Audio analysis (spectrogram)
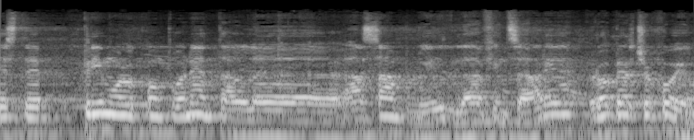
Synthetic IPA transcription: je̞st̪e̞ | pɾimulko̞mpo̞ne̞nt̪al | ansamblulujlaɨnfint̪saɾero̞bert̪t͡ʃokojo

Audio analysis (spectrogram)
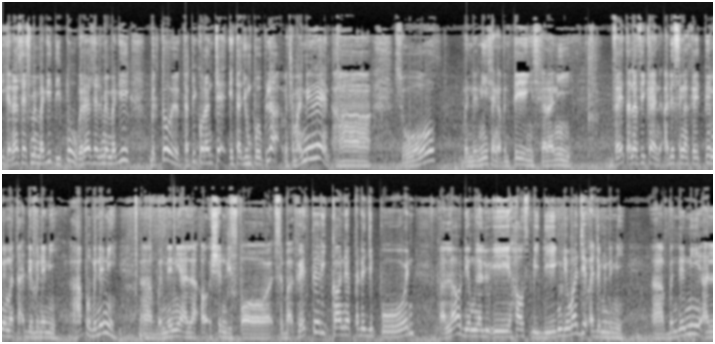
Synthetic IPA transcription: kaɾdaŋsajasəmɛnbaɡit̪ipukadaŋsajasəmɛnbaɡibət̪ʊlt̪apikoɾaŋt͡ʃɛk̪̚et̪aʔd͡ʒumpəpulaʔmat͡ʃamːanə̃kana | so | bəndənisaŋat̪̚pənt̪ɪŋsə̥kaɾaŋni | sajat̪aʔnafikana̰dast̪əŋahkəɾet̪əmẽmãŋt̪a̰ʔdəbəndəniə̰a̰pəbəndəniʔəbəndənĩalaʔɔk̚sənripɔt̪̚səbap̚kəɾet̪əɾikɔndaɾipadad͡ʒəpʊn | ka̰lawdiəməlaluʔiɦawsbidɪŋdiəwad͡ʒɪp̚adəbəndəniəbəndənia̰l

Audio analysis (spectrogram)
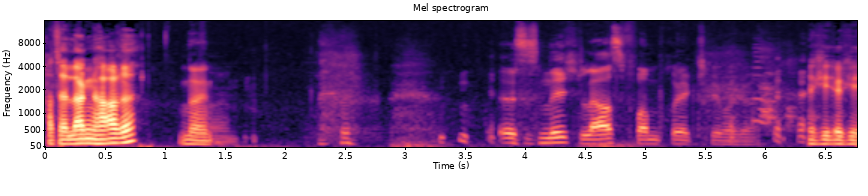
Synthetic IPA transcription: hateːɐlaŋəɦaːʁə | naɪn | ʔɛsɪsnɪçtlaːsfɔmpʁ̥ojɛk̚tʃeːmaɡaʔokʰeːʔokʰeː

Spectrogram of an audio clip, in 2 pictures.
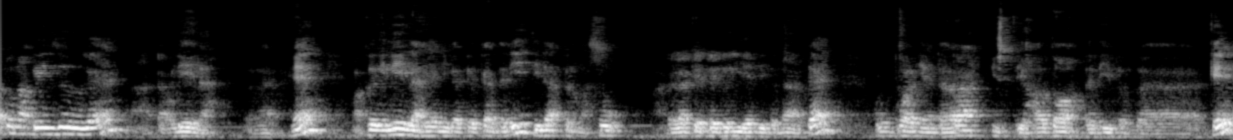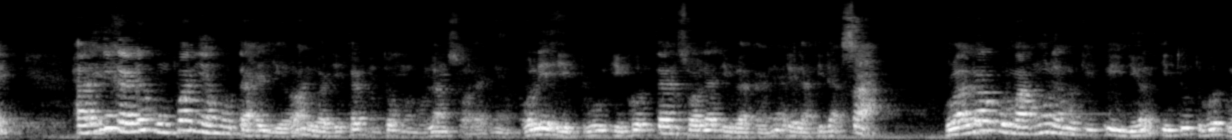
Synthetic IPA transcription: aʔt̪unaʔbezəkana̰t̪a̰ʔolɛhla̰h | əŋanɛ | ma̰kəinĩlahjaŋdikat̪əkant̪adit̪idaʔt̪ərmasʊʔ̚a̰dalamkɛt̪əɡoɾijaŋdibənarkan | kumpuanjaŋdaɾahist̪iɦat̪ɔht̪adit̪ərbaoke | haliɲikəɾanakumpuanjaŋmut̪aɦajiɾɔhdiwad͡ʒikanunt̪ʊk̚məŋɡulaŋsalat̪̚ɲãʔolɛɦit̪uikut̪ansalat̪̚dibəlakaŋɲaadalaht̪idaʔsah | walawpəmbamʊnaməkipɾinəit̪ut̪uɦʊt̪̚

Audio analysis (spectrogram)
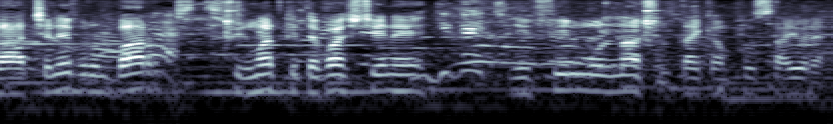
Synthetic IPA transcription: lat͡ʃe̞le̞bɾulbard̪ | filmat̪kɨt̪e̞vaʃt͡ʃe̞ned̪infilmulnaʃult̪ajkamplusajuɾa

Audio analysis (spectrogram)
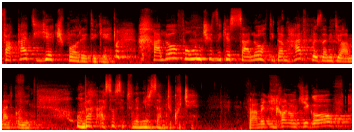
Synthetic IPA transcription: fæɡæt̪ʰje̞cʰbɒːɾed̪iɡexælɒːfeunt͡ʃʰiːziːcʰe̞sælɒːhd̪iːd̪æmhæɾfbe̞zæniːd̪jɒːæmælko̞niːd̪̥ʔunvæxt̪æsɒːse̞t̪ʰunomiːɾiːzæmt̪ʰu̥kʰuːt͡ʃʰe̞ | fæɾmiːd̪iχɒnumt͡ʃʰiɡoft̪

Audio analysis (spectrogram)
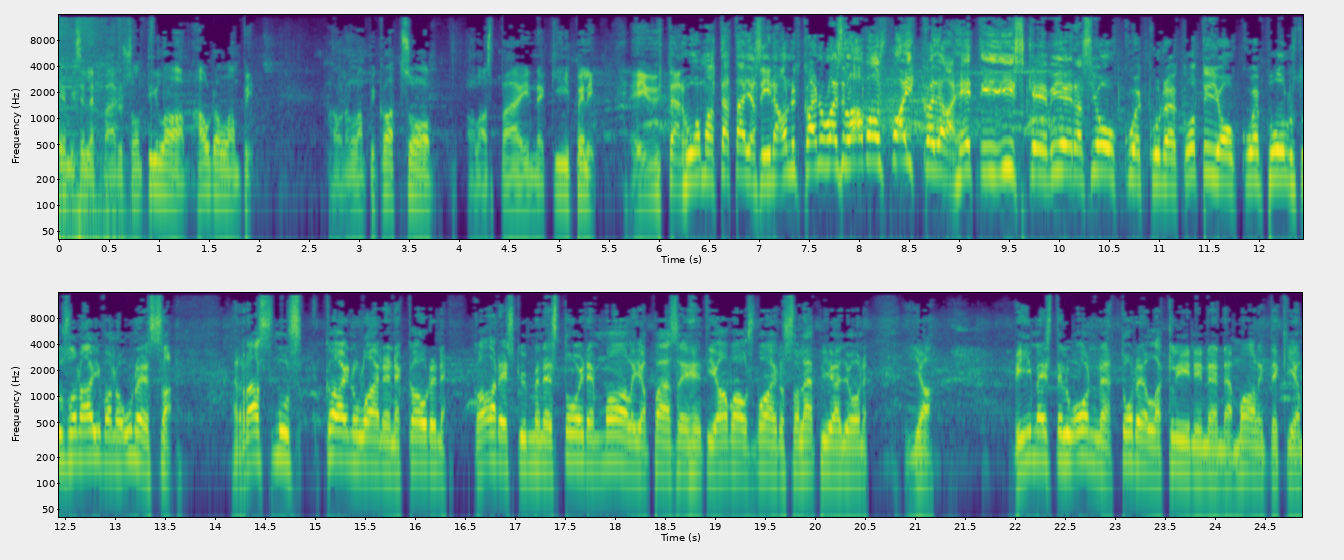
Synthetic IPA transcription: emiselːeppæ̰ːɾysːont̪ilɑːhɑwdɑlːɑmpi | hɑ̰udɑ̰lːɑ̰mpikɑt̪soː | ɑ̰lɑ̰spæinkiːpːeliʔḛiyht̪æːnhuomɑːt̪t̪æt̪æjɑsiːnæonyt̪̚kɑinulɑiselːɑɑʋɑuspɑikːɑjɑhet̪iiskeːʋieɾɑsjoukːuekkunkot̪ijoukːueppuolust̪usonɑiʋɑnunesːɑ̰ | rɑsmuskɑinulɑinenkɑuden | kɑhdeskymːenest̪oinemmɑːlijɑpæːseːhet̪iɑʋɑusʋɑiɾosːɑlæpiɑjoːnjɑ̰ | ʋiːmeist̪elyont̪odelːɑkliːninenmɑːlint̪ekiæ

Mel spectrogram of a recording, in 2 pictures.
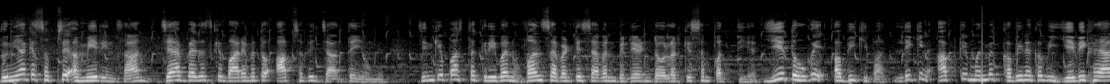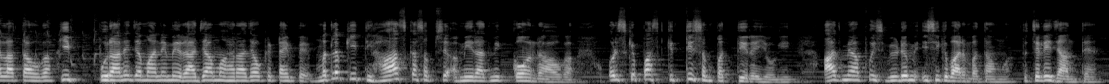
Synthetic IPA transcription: d̪ʊnijakesɐbseʔɐmiːɾɪ̃nsaːnd͡ʒɛːbɛːd͡ʒəskebaːɾemẽt̪oʔaːpsɐbʱid͡ʒaːnt̪eɦiɦõ̰ːŋɡeː | d͡ʒɪnkepaːst̪ɐkɾiːbənʋɐnsɛːʋə̃ɳʈisɛːʋənbɪlijənɖɔːləɾkisɐ̃mpət̪ːiɦɛ̰ːjet̪oɦoːɡɐiɐbʱikiba̰ːt̪leːkɪnaːpkemɐnmẽkɐbʱinɐkɐbʱijebʱixʰɐjaːlaːt̪aɦoːɡaːki | pʊɾaːned͡ʒɐmaːnemẽɾaːd͡ʒaomɐɦaːɾaːd͡ʒaːõkeʈaːɪmpemɐt̪ləb̚kiɪt̪ɪɦaːskasɐbseʔɐmiːɾaːd̪mikɔːnɾɐɦaɦo̰ːɡa̰ː | ɔːɾɪskepaːskɪt̪nisɐ̃mpət̪ːiɾɐɦiɦoːɡiː | aːd͡ʒmɛ̃aːp̚koɪsʋiːɖijomẽʔɪsikebaːɾemẽbɐt̪aːũːŋɡaːt̪ot͡ʃɐlied͡ʒaːnt̪eɦɛ̃ː

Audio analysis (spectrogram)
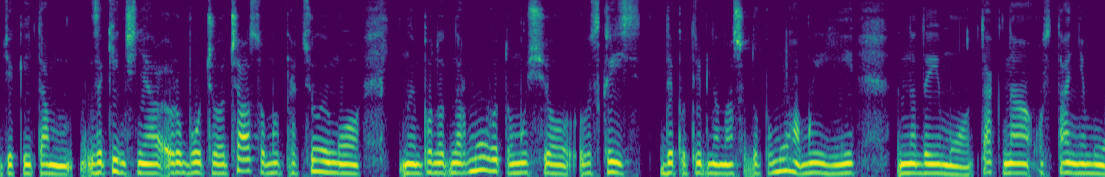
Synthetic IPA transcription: dʲjɐkɪjt̪ɑmzɐkʲinʲt͡ʃenʲːɐrɔbɔt͡ʃɔɦɔt͡ʃɑsʊmɪpɾɐt͡sʲujemɔ | pɔnɐd̪nɐrmɔʋɔt̪ɔmuʃt͡ʃɔskɾʲisʲ | d̪ɛpɔt̪ɾʲibnɐnɑʃɐd̪ɔpɔmɔɦɐmɪjijinɐd̪ɐjemɔt̪ɑknɐʔɔst̪ɑnʲːɔmʊ

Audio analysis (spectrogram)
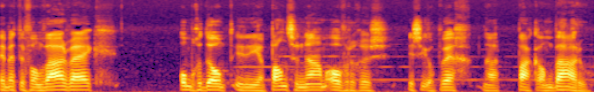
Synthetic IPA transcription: ɛnmɛtəvɔnʋaːrʋɛjk | ɔmχədoːmtʰɪnənjapɑnsənaːmowvərɣəsɪsiɔpʋɛxnarpakɑmbaːɾu

